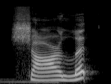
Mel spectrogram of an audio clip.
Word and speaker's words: Charlotte: charlotte charlotte charlotte charlotte no shh like an sh charlotte charlotte charlotte charlotte uh-huh charlotte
